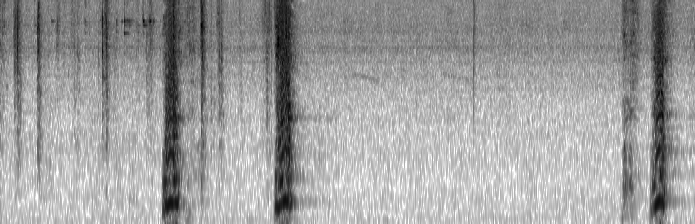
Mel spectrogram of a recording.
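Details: Indoor guard-dog barking from a home with an English mastiff and a Basset hound. The dog is being trained in guard duties and is spurred on to "get him." Three deep, loud barks at irregular spacing, with faint thuds in between.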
